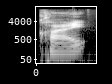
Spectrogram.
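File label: "kwaai", Cantonese, mid rising tone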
